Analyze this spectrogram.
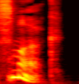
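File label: "smirk", British English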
